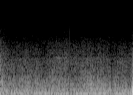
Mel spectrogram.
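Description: Low, steady background noise with no speech: the room tone of an interview recording.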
